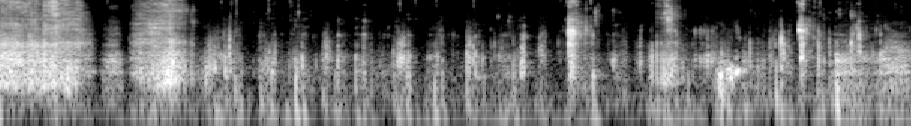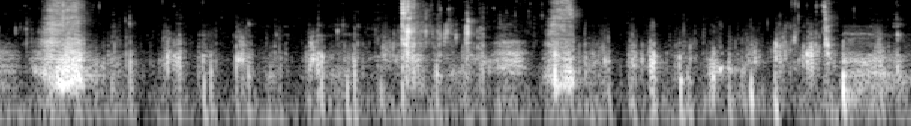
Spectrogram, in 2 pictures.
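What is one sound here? A young man chews noisily with wet smacking sounds.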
